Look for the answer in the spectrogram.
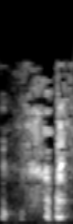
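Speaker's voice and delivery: quick high giggle; real laugh. Real, not acted. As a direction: giggle at how silly it was. Laughs at own tearful story.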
